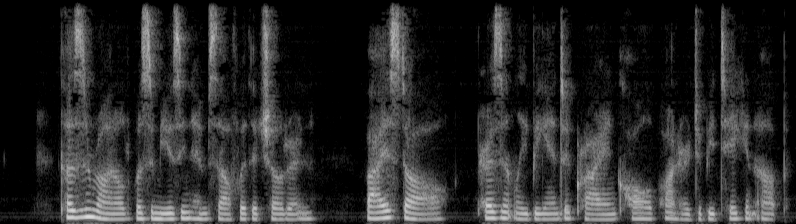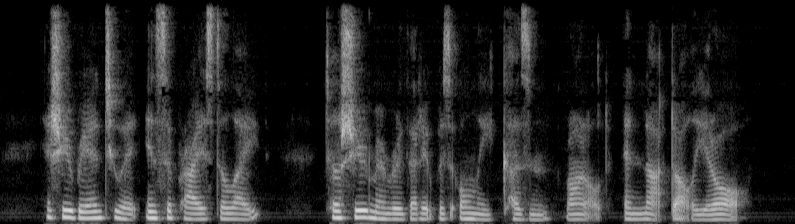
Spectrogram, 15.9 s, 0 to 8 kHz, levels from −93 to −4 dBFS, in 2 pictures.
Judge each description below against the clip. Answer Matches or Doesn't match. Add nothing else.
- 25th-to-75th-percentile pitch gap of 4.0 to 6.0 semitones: Doesn't match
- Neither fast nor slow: Matches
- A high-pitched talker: Matches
